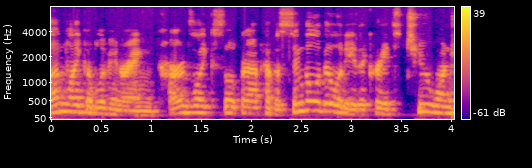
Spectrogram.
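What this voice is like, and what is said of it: Usual voice. Nothing is said of it.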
